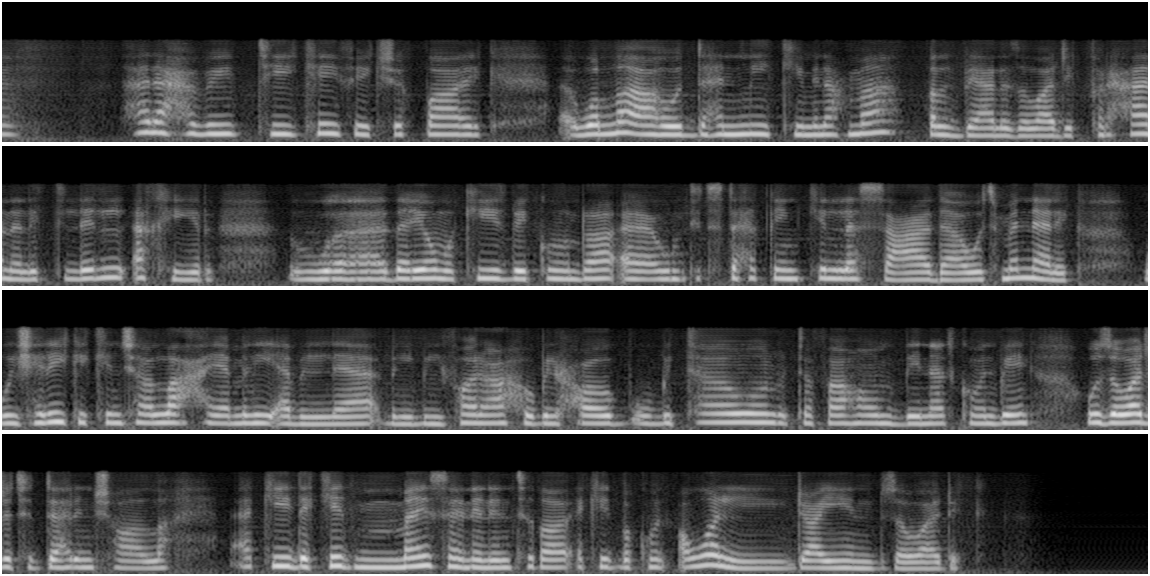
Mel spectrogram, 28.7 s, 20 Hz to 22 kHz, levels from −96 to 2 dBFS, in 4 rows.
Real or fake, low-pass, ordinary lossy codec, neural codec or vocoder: fake; 7.2 kHz; none; codec, 16 kHz, about 1 kbps, DyCAST, with the encoder's durations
